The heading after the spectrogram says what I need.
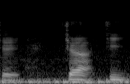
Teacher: Sering sekali huruf C ini muncul karena kita tidak menggunakan bagian tengah lidah, akan tetapi kita menggunakan ujung lidah dipertemukan dengan langit-langit bagian tengah. Inilah yang membuat hurufnya menjadi C.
